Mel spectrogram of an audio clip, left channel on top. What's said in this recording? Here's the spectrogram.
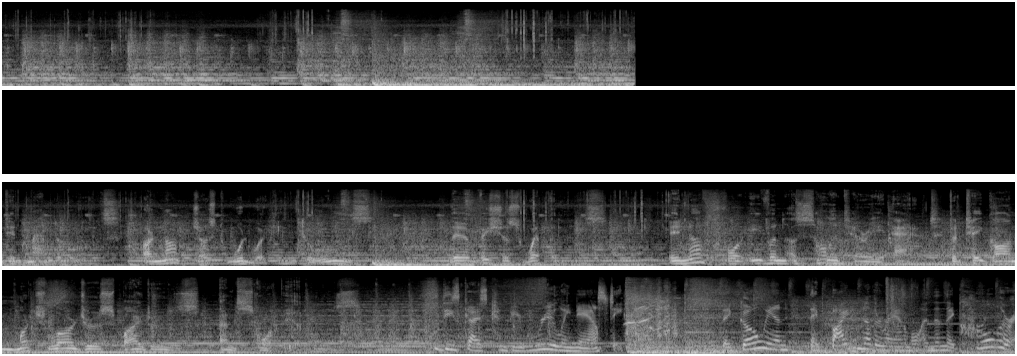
mandibles are not just woodworking tools. They're vicious weapons, enough for even a solitary ant to take on much larger spiders and scorpions. These guys can be really nasty. They go in, they bite another animal, and then they curl their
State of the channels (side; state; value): left; drops out; at 6.4 s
